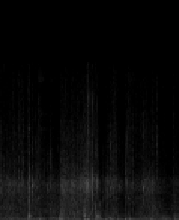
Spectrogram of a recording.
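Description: Rustling and scraping of a large, stiff homemade van window cover being handled and turned over, with several light clicks and knocks as it moves, over a steady low hum.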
